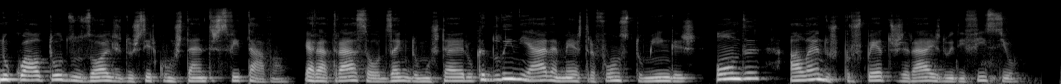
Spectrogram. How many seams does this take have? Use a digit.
2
